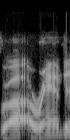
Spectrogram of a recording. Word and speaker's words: Aranda: I think the first one to blink of two, whoever signs, whether it be Franklin or Dave Aranda, is that how you say his name properly? – Yes.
